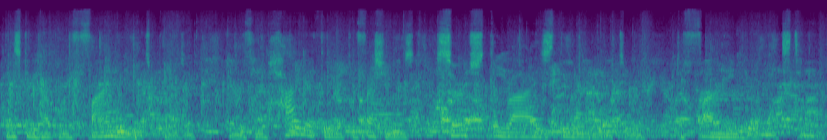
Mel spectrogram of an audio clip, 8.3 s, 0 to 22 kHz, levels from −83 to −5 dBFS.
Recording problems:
chatter from many people; very loud; throughout; as loud as the speech

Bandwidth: 16 kHz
